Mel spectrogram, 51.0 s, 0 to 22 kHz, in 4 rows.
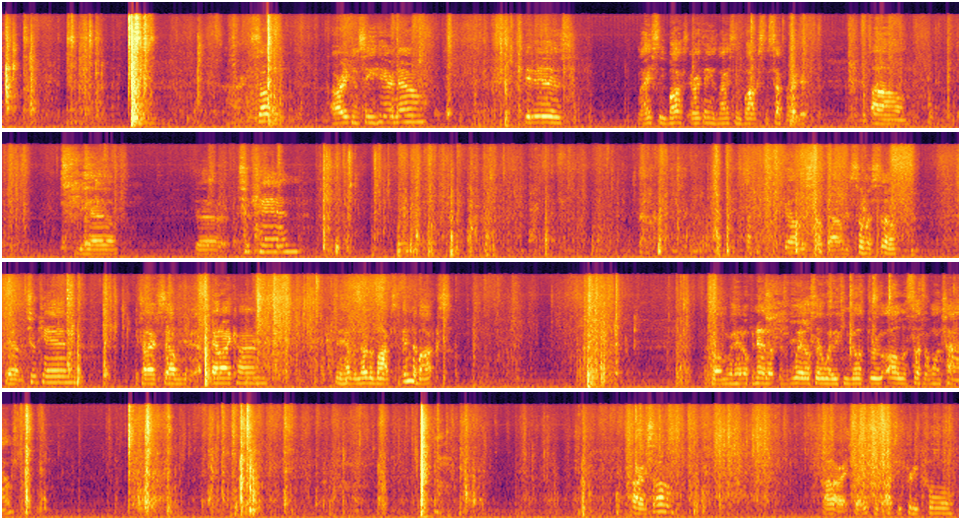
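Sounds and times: cardboard rustling and scraping: 2.4s - 7.7s, 9.1s - 14.4s, 15.5s - 26.6s, 27.3s - 36.4s, 39.9s - 51.0s
cardboard knocks and crinkles: 17.0s - 23.8s, 33.2s - 33.9s.

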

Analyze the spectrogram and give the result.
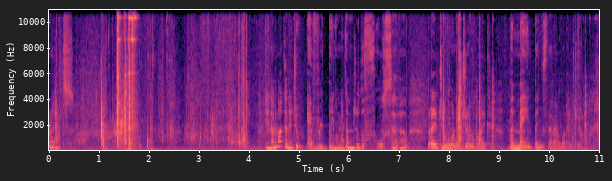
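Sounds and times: planner pages flipped on discs: 2.0s - 4.3s, 7.7s - 9.0s.

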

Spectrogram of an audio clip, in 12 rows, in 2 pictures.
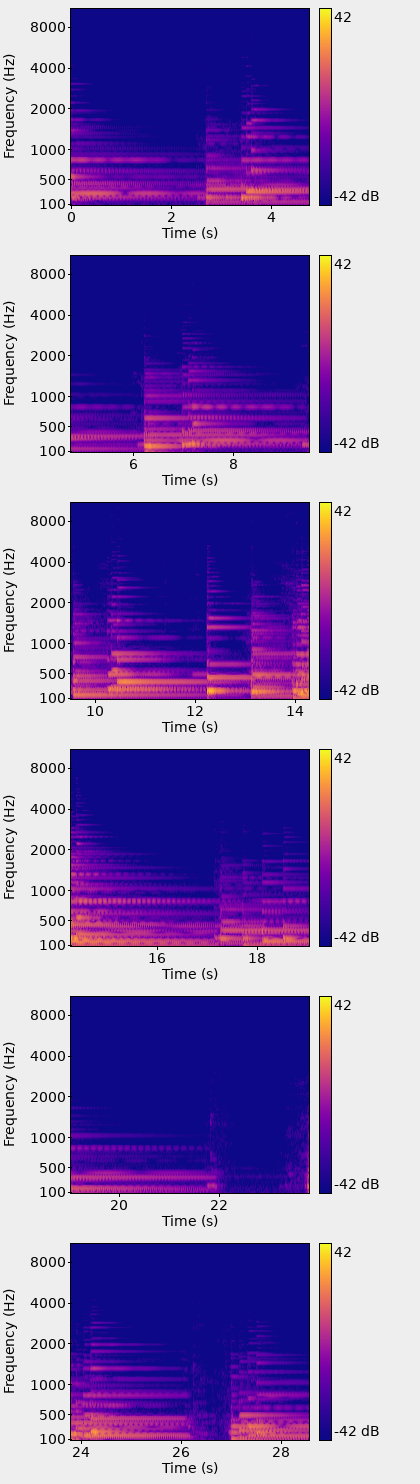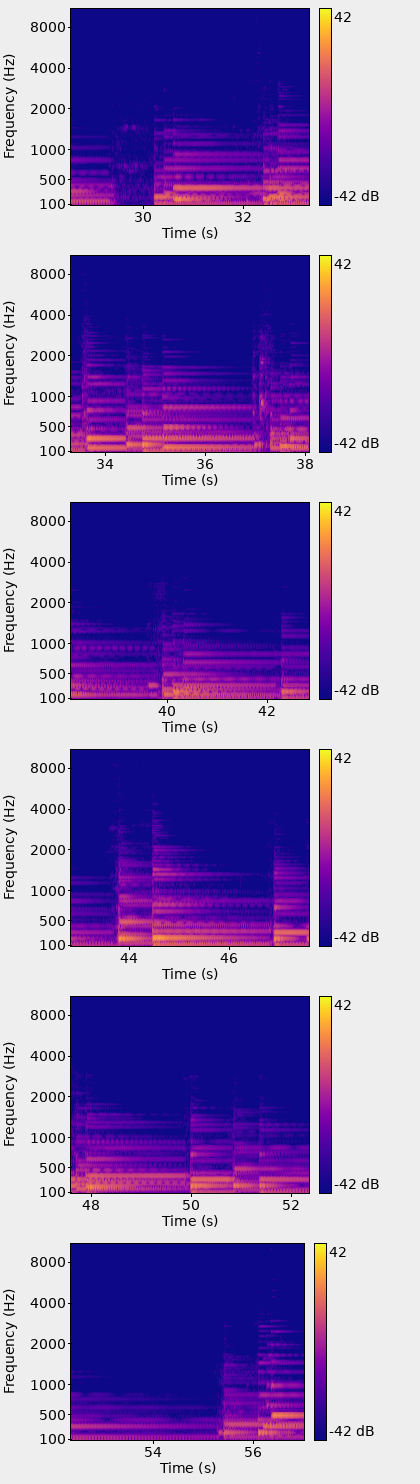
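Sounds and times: classical guitar chords: 0.0s - 57.0s.

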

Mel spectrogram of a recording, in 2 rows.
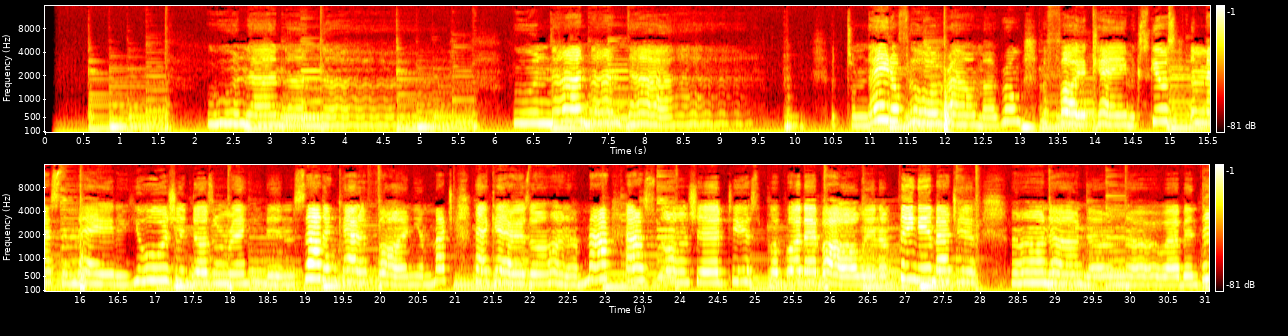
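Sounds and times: acoustic guitar picking: 0.6s - 1.8s, 2.6s - 5.9s, 6.6s - 8.2s, 9.8s - 10.2s, 11.0s - 31.0s
wordless singing with vibrato: 2.2s - 4.9s, 6.2s - 9.4s, 10.5s - 31.0s.

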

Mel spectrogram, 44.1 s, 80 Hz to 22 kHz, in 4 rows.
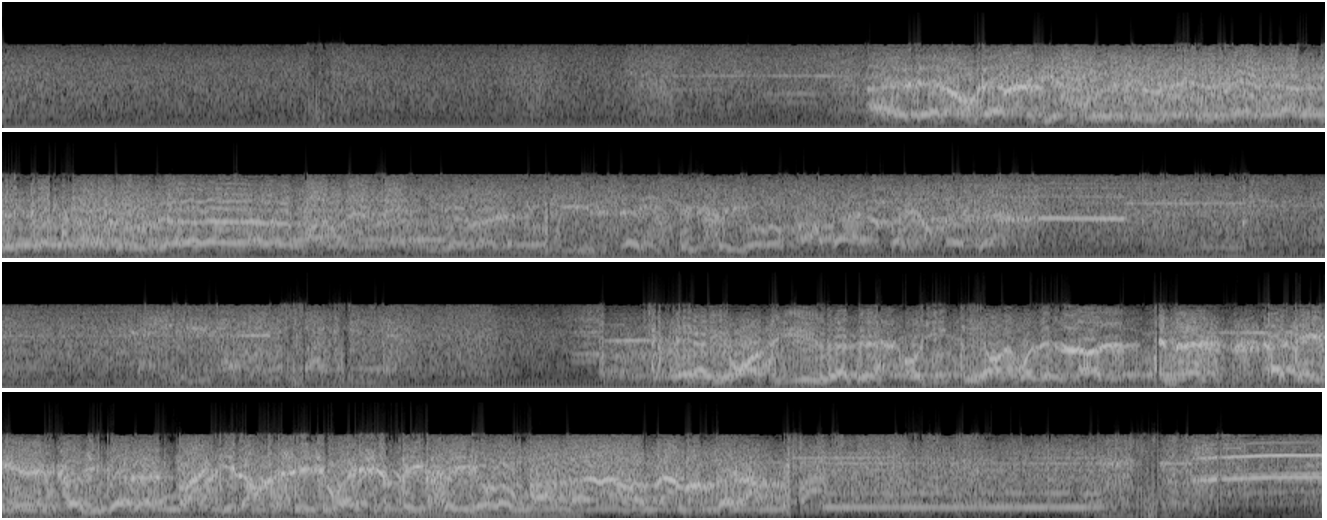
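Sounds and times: steady low hum: 0.0s - 42.9s
radio static: 0.0s - 44.0s
garbled radio voices: 6.9s - 43.4s.

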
